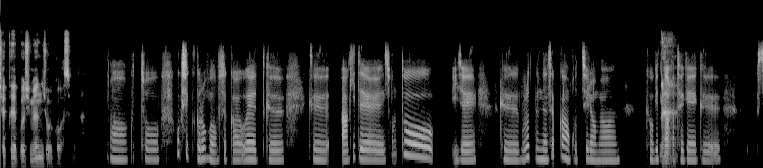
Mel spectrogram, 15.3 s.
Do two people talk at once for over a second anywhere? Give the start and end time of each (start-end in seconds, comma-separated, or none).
none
